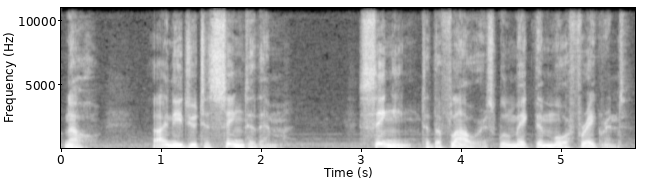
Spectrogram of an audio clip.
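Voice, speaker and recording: A man playing a composed, learned gentleman in a game, speaking in a measured, formal, explanatory way. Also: sits low, very animated, slight background noise, exaggerated voice. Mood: solemn, nostalgic. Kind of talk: scripted game dialogue.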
